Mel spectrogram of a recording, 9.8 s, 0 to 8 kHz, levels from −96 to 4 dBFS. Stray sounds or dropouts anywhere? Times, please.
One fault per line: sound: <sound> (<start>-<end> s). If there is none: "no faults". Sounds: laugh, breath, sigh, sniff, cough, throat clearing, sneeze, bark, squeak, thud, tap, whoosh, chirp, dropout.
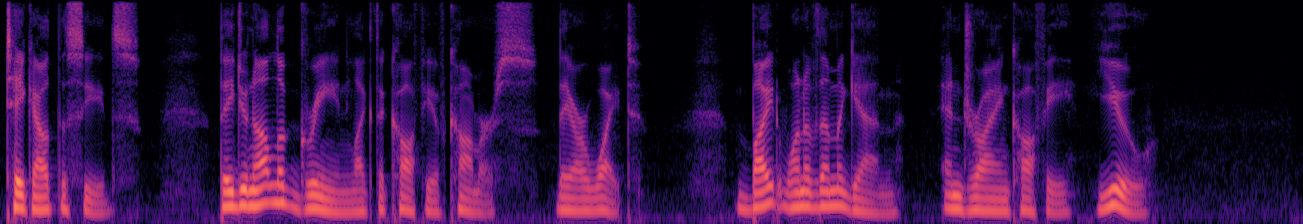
no faults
